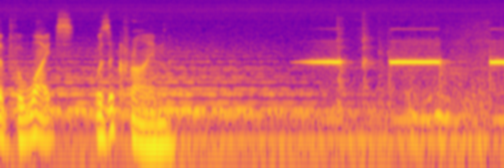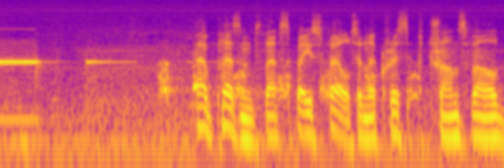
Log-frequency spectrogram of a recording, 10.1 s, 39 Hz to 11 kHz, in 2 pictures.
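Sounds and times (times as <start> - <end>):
alarm clock beeping: 2.9 - 8.0.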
